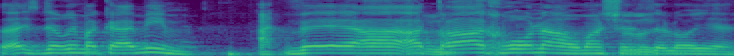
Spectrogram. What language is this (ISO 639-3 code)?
heb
